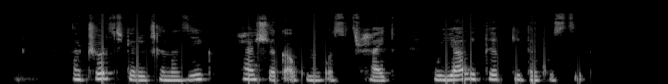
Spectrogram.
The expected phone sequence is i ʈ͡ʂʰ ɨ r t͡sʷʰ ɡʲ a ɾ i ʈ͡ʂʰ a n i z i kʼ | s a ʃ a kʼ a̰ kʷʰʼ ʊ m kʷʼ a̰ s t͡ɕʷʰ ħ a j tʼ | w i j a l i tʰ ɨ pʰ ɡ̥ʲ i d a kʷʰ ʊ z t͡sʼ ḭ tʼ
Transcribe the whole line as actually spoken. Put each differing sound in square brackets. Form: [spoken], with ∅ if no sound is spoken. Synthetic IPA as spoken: [a] ʈ͡ʂʰ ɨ r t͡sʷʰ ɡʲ a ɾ i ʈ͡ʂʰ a n [a] z i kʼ | [ħ] a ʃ a kʼ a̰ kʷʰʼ ʊ m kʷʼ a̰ s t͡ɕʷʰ ħ a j tʼ | w i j a l i tʰ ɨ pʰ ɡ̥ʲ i d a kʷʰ ʊ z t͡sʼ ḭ tʼ

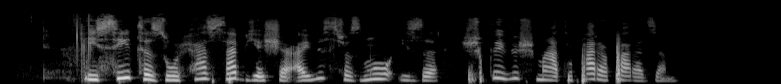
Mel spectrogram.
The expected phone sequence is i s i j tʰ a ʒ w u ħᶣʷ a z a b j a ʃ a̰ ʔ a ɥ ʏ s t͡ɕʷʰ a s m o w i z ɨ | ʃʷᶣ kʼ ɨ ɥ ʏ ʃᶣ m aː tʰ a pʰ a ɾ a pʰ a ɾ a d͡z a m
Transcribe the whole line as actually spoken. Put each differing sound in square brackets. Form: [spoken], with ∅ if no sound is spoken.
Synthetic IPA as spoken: i s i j tʰ a [z] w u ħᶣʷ a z a b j a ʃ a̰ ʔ a ɥ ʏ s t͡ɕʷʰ a [z] m o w i z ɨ | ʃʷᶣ kʼ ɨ ɥ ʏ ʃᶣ m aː tʰ a pʰ a ɾ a pʰ a ɾ a d͡z a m

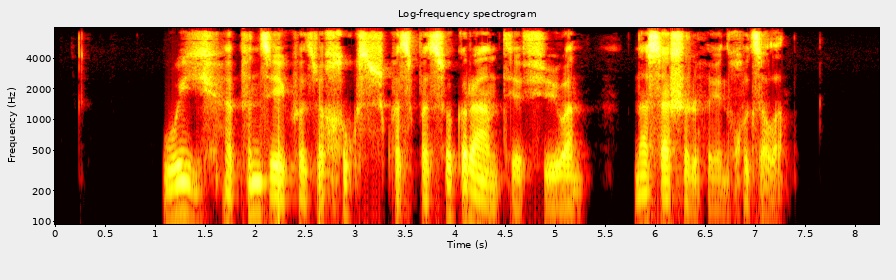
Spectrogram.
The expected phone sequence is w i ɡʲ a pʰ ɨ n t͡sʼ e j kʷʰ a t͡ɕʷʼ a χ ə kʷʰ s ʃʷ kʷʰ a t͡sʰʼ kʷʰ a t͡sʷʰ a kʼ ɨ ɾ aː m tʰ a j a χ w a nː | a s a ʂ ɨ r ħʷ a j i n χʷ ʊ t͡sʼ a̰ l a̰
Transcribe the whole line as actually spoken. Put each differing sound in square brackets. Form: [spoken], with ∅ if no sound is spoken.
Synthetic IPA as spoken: w i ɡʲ a pʰ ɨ n t͡sʼ e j kʷʰ a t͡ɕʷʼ a χ ə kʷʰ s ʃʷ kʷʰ a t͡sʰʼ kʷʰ a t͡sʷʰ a kʼ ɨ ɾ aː m tʰ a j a [f] w a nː | a s a ʂ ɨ r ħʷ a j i n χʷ ʊ t͡sʼ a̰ l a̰

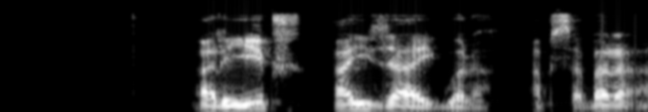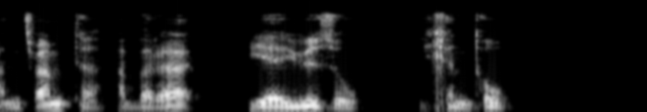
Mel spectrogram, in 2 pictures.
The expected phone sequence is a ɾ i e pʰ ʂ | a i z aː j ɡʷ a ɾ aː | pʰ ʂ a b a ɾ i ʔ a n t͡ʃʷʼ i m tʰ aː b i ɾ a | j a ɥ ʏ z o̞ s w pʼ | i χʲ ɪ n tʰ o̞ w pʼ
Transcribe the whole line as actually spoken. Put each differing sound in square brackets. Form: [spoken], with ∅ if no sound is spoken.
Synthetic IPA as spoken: a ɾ i e pʰ ʂ | a [j] z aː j ɡʷ a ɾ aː | pʰ [s] a b a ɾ [a] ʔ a n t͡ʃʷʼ [a] m tʰ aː b [a] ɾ a | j a ɥ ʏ z o̞ [∅] w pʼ | i χʲ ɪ n tʰ o̞ w pʼ

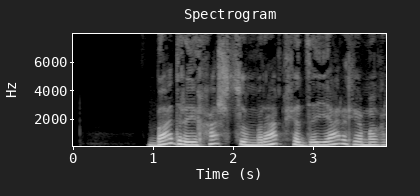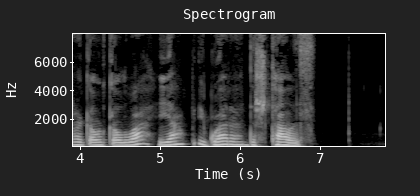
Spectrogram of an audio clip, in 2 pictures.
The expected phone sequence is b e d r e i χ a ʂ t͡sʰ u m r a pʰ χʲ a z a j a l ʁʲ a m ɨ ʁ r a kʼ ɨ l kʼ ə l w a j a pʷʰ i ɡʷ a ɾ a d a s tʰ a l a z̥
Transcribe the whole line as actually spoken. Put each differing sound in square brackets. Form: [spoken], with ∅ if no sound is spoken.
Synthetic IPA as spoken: b [a] d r [a] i χ a ʂ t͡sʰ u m r a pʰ χʲ a [d͡z] a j a [r] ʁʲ a m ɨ ʁ r a kʼ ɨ l kʼ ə l w a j a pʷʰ i ɡʷ a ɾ a d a [ʂ] tʰ a l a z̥

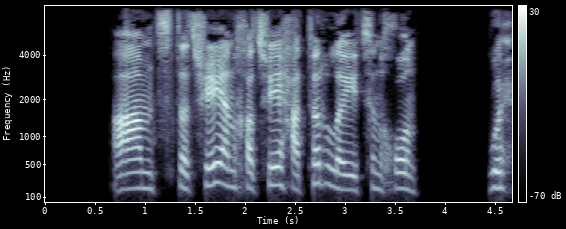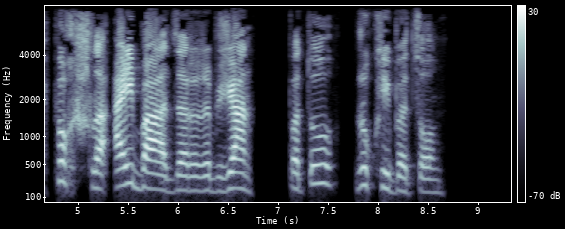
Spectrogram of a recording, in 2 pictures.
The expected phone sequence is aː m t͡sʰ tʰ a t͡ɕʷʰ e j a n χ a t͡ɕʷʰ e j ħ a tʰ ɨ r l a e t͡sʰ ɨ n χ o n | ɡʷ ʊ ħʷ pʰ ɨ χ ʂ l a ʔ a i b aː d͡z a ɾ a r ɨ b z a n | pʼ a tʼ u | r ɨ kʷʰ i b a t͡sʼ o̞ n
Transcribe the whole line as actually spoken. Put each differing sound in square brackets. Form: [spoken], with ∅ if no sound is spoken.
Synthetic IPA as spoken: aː m t͡sʰ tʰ a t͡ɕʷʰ e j a n χ a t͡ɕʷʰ e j ħ a tʰ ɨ r l a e t͡sʰ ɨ n χ o n | ɡʷ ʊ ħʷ pʰ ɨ χ ʂ l a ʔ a [j] b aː d͡z a ɾ a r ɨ b [ʒ] a n | pʼ a tʼ u | r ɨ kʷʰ i b a t͡sʼ o̞ n

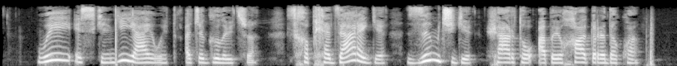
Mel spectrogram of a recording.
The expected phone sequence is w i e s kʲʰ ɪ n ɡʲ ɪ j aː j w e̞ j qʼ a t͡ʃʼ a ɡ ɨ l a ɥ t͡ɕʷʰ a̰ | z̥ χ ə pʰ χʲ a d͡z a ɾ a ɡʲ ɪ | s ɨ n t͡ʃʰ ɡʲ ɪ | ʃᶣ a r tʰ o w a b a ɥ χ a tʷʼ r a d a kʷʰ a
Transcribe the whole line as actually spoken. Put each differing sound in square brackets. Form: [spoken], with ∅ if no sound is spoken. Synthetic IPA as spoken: w i e s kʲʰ ɪ n ɡʲ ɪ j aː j w e̞ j [tʼ] a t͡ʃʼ a ɡ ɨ l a ɥ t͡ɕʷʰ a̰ | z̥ χ ə pʰ χʲ a d͡z a ɾ a ɡʲ ɪ | [z] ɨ [m] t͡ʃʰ ɡʲ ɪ | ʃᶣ a r tʰ o w a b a ɥ χ a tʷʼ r a d a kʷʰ a

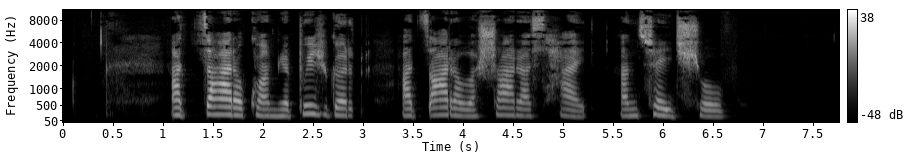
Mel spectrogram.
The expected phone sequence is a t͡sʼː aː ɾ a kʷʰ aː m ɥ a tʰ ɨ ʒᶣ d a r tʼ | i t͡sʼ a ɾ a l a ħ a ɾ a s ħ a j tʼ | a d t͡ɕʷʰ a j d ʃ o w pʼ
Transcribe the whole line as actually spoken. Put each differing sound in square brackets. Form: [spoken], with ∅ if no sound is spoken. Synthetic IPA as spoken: a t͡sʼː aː ɾ a kʷʰ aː m ɥ a [pʰ] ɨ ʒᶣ [ɡ] a r tʼ | [a] t͡sʼ a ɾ a l a [ʂ] a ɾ a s ħ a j tʼ | a [n] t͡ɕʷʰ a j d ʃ o w pʼ

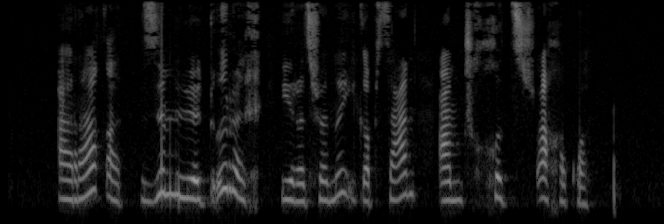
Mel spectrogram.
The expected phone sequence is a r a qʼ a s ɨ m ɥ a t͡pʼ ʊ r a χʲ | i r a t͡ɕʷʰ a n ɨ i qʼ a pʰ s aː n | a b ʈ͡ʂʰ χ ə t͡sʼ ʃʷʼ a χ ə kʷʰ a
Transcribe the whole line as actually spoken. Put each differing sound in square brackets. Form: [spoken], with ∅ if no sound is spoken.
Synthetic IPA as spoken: a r a qʼ a [z] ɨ m ɥ a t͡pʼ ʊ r a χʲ | i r a t͡ɕʷʰ a n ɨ i [kʼ] a pʰ s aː n | a [m] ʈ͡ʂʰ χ ə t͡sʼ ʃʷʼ a χ [a] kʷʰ a

